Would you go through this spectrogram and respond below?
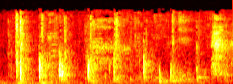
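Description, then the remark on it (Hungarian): Footsteps of someone going to answer the door thud across a hard floor at a steady, unhurried pace, about eight fairly loud steps, ending with the door being opened. “Ágnes megy ajtót nyitni.”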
